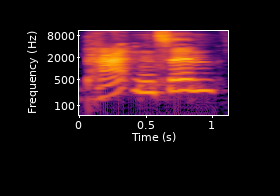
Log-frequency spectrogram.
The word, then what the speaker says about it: Pattinson: Pattinson? – Yes.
